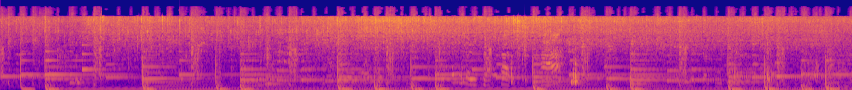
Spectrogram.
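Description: Food sizzling in a non-stick frying pan on a gas hob as it is stirred, with a steady hiss. Background music with a regular beat plays over it.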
